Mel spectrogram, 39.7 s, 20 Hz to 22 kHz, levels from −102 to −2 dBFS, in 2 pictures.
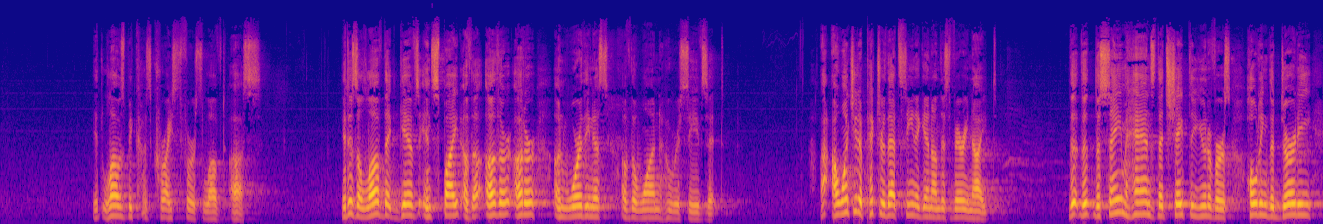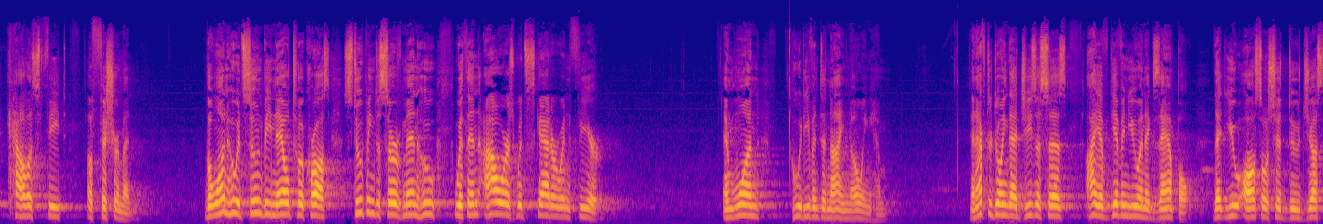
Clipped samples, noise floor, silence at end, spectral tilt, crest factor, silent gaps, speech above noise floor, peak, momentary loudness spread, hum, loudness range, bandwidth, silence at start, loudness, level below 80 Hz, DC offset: under 0.1%; -70 dBFS; 0 s; -4 dB/octave; 20 dB; none; 48 dB; -4 dBFS; 13 LU; none; 7 LU; 14 kHz; 1.4 s; -23 LUFS; -76 dBFS; under 0.1%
